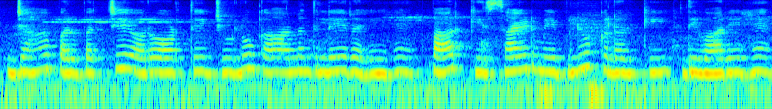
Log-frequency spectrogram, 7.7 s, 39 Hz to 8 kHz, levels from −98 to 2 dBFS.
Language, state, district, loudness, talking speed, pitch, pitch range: Santali, Jharkhand, Sahebganj, -39 LUFS, 155 wpm, 235 Hz, 230-245 Hz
